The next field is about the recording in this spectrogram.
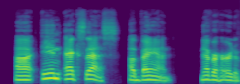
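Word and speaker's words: INXS: And Dan Ben thinks it's pronounced In Excess, NXS.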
